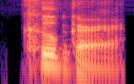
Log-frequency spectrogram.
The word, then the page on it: cougar: American English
